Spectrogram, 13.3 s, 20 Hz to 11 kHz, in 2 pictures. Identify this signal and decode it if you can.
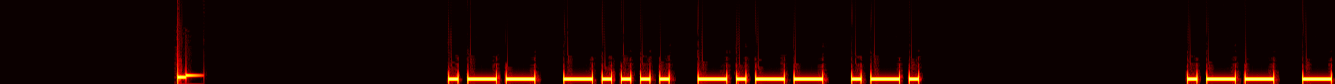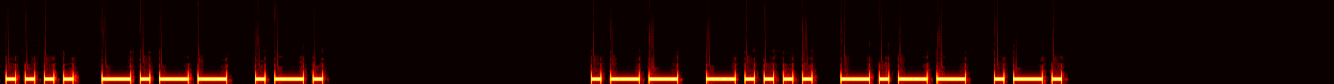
Morse code, heard as a keyed tone, about 25 wpm, 700 Hz. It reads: W6YR W6YR W6YR
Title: Easy Call Signs Repeated 3x - 25wpm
